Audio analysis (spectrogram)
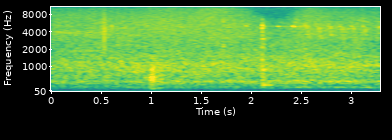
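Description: Honey bees buzzing at a traditional woven skep hive while being fed sugar solution, a dense continuous hum of many insects with a few nearer bees briefly droning past, no voices.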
